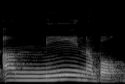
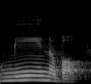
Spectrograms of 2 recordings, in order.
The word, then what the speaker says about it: amenable: Notice that pronunciation, amenable, amenable.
